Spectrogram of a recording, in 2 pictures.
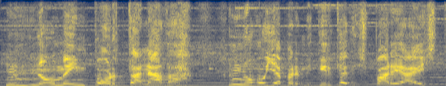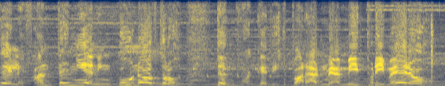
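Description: An actor playing a brave, remorseful farmer in a dubbed cartoon, speaking earnestly. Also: male voice, very high voice, animated, normal speed, music in the background. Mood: defiant. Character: brave, remorseful male farmer turned poacher's helper.

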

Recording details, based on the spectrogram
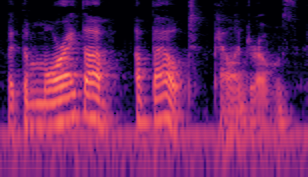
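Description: A middle-aged woman reading a children's novel aloud as an expressive storyteller, recorded at home on a handheld-distance device. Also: lowish voice, measured pace. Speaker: teacher reading a book aloud. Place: small home room with bookshelves.

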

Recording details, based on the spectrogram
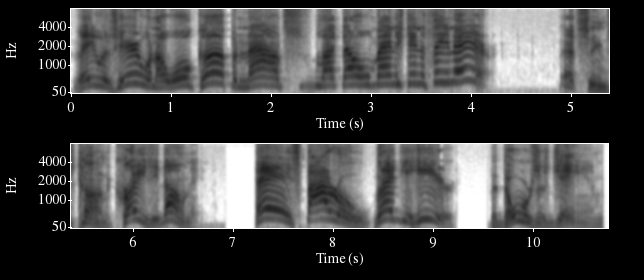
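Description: A man's voice: very high voice, huge pitch swings, a little slow, pushed and bright, no room sound, studio quality, full character voice. A man voicing a simple, good-natured video game farmer with a folksy rural American accent. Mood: folksy, puzzled. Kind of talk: video game character dialogue.

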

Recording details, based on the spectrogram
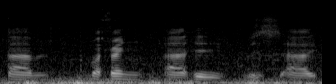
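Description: Low-voiced man speaking haltingly in the wind. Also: little pitch movement. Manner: halting, many fillers and restarts. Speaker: guest who recovered the yacht. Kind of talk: casual interview, telling what happened. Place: beach by the sea, outdoors.

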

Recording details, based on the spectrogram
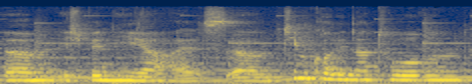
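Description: A woman's voice: medium pitch, unhurried, creaky. A woman introducing herself as a team coordinator in an interview. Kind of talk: interview self-introduction for a promotional film. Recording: echoey room with music behind.

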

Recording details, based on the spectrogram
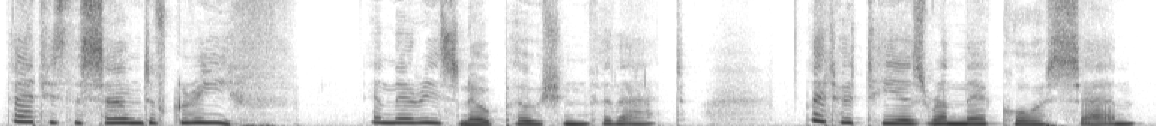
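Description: A narrator voicing a frail, blind, very old male maester who speaks softly and wisely. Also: sits high, creaky, no room sound, pitched above the performer's own voice, full character voice. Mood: gentle. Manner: soft, slow, hushed speech. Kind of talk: audiobook character voice.

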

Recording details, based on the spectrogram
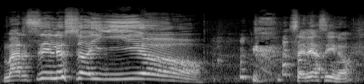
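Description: A young Argentine man chats casually in a group. His high voice is strikingly sharp and swings in a lively way. A camera across the table in a small room records him. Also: slow. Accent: Argentine Spanish. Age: young adult. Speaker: show regular. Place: small tatami inn room, indoors.

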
